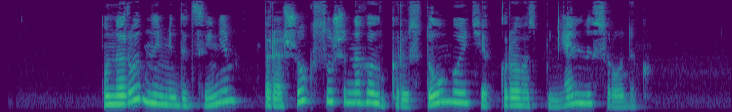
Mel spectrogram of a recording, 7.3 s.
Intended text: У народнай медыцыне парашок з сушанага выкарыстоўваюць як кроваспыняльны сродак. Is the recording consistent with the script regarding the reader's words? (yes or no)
yes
